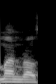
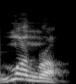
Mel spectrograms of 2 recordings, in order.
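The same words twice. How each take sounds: First: Said in the usual way. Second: "Monroe" with MON punched hard; stress on MON. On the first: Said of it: "how people from Monroe say Monroe". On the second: Shown as a demonstration. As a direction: lean heavily on the first syllable of "Monroe". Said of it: "you put a lot of emphasis on the Mon".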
